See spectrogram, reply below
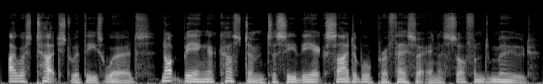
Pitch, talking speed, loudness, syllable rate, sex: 105 Hz, 200 wpm, -21 LUFS, 5.9 syllables/s, male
